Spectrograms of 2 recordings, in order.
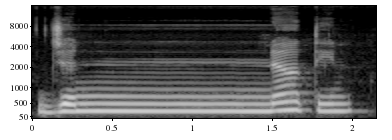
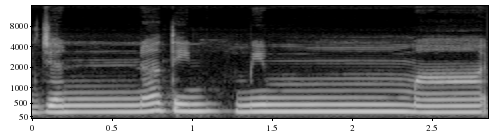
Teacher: ہم نون پہ تو ناک میں آواز جاتی ہے اور ایک الف کے برابر ہی اس کو ہم پڑھتے ہیں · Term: غنہ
